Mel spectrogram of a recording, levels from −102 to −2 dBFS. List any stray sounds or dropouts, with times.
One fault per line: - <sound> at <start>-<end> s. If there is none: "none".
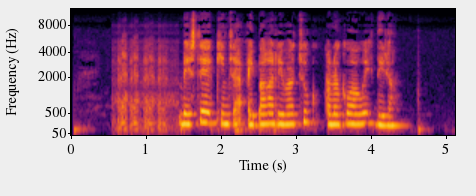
- laugh at 0.6-1.3 s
